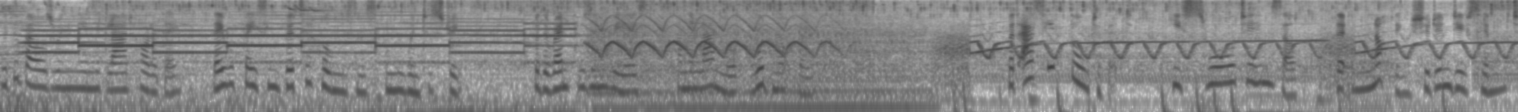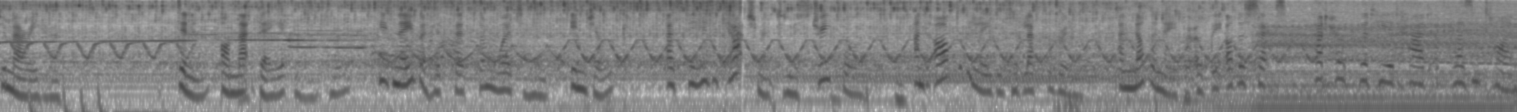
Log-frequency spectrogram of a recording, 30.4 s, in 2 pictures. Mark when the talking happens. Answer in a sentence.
You can hear the talking from 0.0 to 8.3 s, from 10.1 to 15.9 s and from 16.9 to 30.3 s.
